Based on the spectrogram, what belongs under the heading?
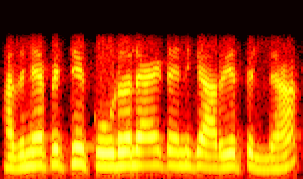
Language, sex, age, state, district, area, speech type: Malayalam, female, 60+, Kerala, Kollam, rural, conversation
